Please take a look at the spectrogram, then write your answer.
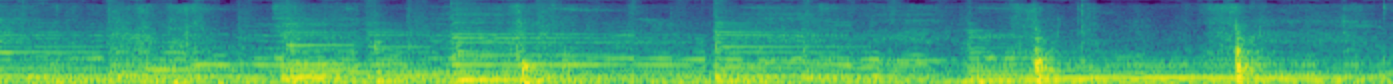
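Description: A knife cuts chicken into bite-sized chunks on a board, a few irregular sharp taps spaced through the moment over quiet kitchen background.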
